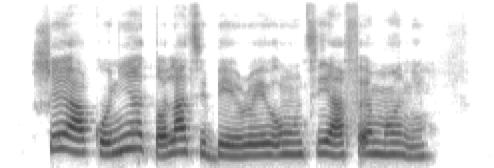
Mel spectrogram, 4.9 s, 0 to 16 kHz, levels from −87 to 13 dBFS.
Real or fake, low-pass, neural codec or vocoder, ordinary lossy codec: fake; 14.4 kHz; codec, 44.1 kHz, 7.8 kbps, Pupu-Codec; none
